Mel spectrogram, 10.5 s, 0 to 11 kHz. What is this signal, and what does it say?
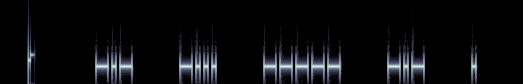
Morse code, heard as a keyed tone, about 16 wpm, spaced as for 7 wpm, 700 Hz. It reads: KB0KE
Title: USA Call Signs - 4x Character Spacing - 15wpm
